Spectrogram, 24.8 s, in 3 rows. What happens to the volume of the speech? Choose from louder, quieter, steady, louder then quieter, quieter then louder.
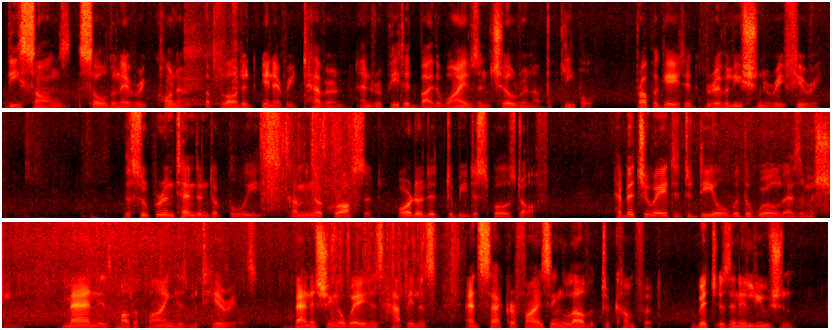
steady.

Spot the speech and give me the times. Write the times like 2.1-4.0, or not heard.
0.0-8.2, 9.5-13.7, 14.4-24.5.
